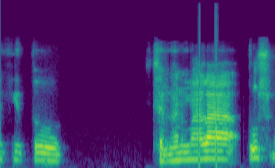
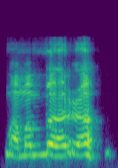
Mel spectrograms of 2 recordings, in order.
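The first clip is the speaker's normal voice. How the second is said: high-pitched mock child tantrum; put-on upset little-kid voice; imitating tantruming child; 8 semitones higher, slower than usual. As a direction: mimic a child protesting when told off. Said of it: "kalau lagi dikasih tahu".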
